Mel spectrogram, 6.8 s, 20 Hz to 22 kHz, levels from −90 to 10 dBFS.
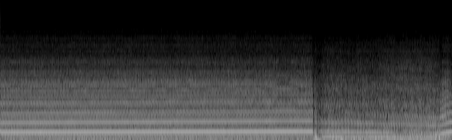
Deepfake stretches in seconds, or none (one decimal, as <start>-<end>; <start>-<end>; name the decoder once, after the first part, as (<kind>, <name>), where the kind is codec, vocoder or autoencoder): none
